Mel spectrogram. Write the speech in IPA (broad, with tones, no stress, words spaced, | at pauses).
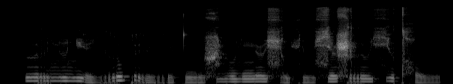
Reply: ɯ˥rʎø˥ʎje˩ʎ ru˥p ry˩rɾy˩t ɲy˩ʂʎo˥ʎnø˥ɕo˩ç ɾy˩ɕe˥ʂrɯ˥ çɯ˥tχu˩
